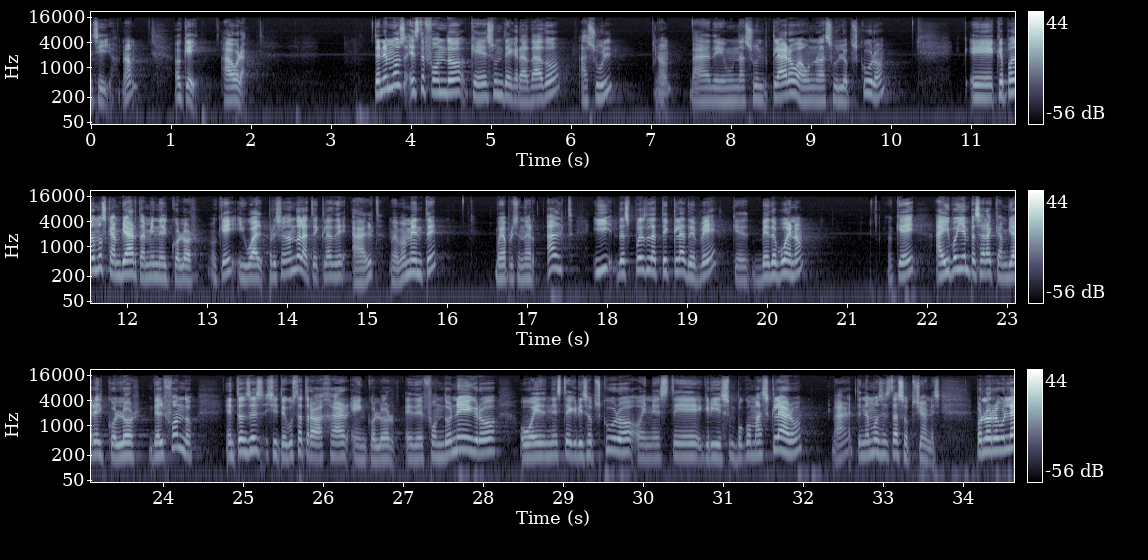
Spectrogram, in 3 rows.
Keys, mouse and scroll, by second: 0.0-0.6 alt+drag, 0.8 alt+right click, 1.1 alt+middle click, 1.4-1.8 alt+drag, 2.1 alt+right drag, 2.6-3.0 alt+drag, 21.5 alt+b, 27.7 alt+b, 29.5 alt+b, 31.9 alt+b, 33.5 alt+b, 33.9 alt+b, 34.4 alt+b.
